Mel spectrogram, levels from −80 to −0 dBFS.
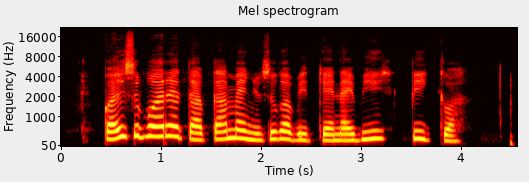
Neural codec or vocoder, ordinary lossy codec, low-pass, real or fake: codec, 44.1 kHz, 7.8 kbps, Pupu-Codec; none; 19.8 kHz; fake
